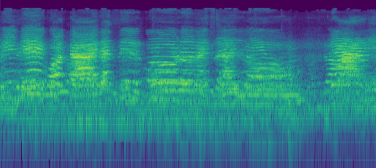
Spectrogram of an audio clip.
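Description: A group of children sing together.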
